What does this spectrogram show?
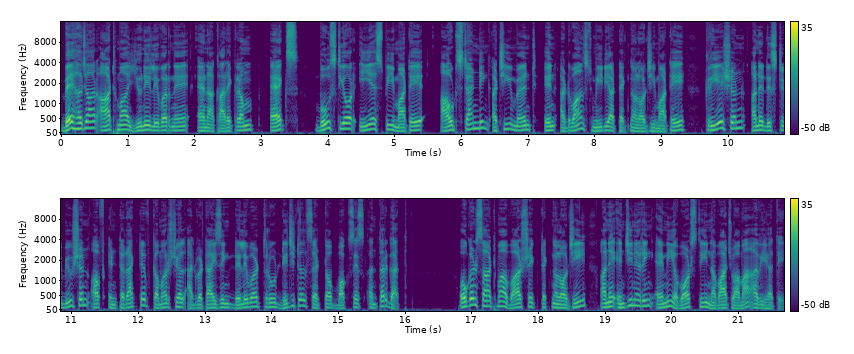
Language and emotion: Gujarati, neutral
